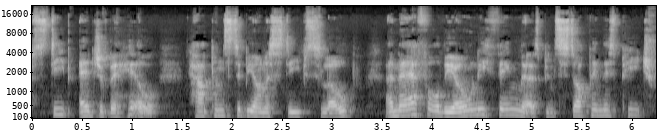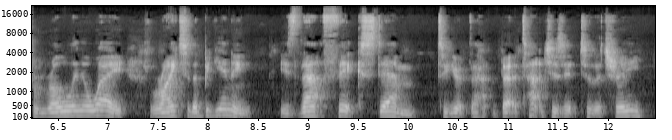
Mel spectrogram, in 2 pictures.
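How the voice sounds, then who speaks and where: A man voicing a gentle, kind female ladybird in a children's storybook reading, with a raised, soothing, motherly voice. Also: a little high, moderate pace, hardly any pauses, pitched above the performer's own voice, close to an everyday voice.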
